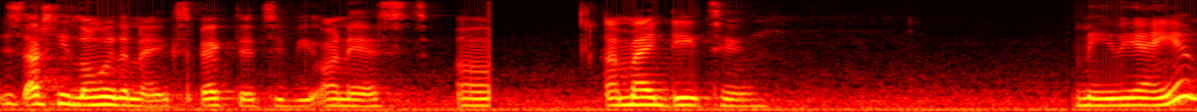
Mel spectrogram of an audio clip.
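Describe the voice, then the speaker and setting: A woman at a moderate pace. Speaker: YouTuber answering fan questions. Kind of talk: casual Q&A vlog. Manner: words can run together, mumbled.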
